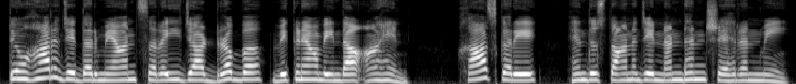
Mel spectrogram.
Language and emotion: Sindhi, neutral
